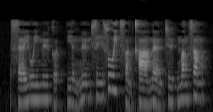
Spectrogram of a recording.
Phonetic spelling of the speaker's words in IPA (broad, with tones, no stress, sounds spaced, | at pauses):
s ɛː˨˧ j uː˧ j m yː˧ k ɵ˨˥ t̚ | j ɪ˨˩ ŋ n̪ yː˧ m s iː˧ s uː˥ j t͡sʰ ɐ˨˩ n kʰ aː˨ n̪ ɛː˨˩ ŋ t͡s yː˨ t̚ m ɐ˧ ŋ s ɐ˥ m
